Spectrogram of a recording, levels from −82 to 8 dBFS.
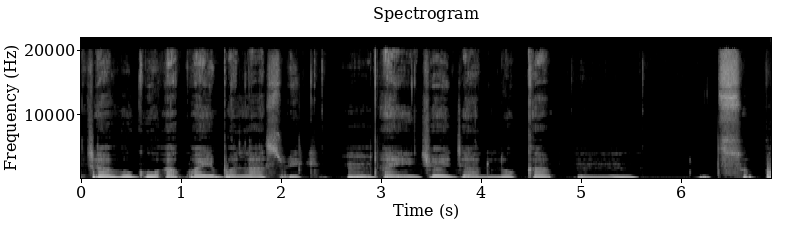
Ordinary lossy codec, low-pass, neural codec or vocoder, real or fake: none; none; none; real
